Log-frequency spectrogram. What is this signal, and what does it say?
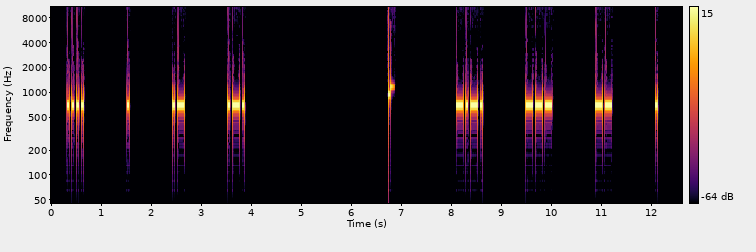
Morse code, heard as a keyed tone, about 25 wpm, spaced as for 9 wpm, 700 Hz. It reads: HEAR COME
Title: 6x Character Spacing - Top 300 Words - 25wpm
